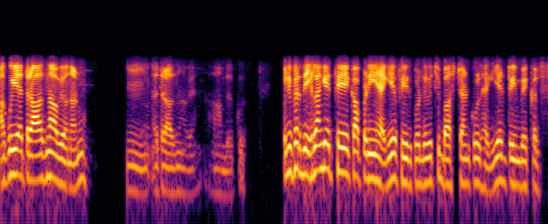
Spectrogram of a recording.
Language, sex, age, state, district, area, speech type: Punjabi, male, 30-45, Punjab, Faridkot, urban, conversation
